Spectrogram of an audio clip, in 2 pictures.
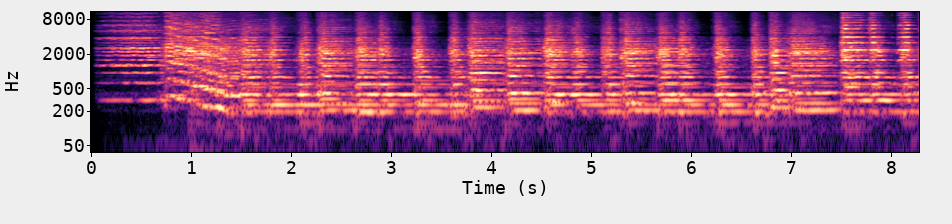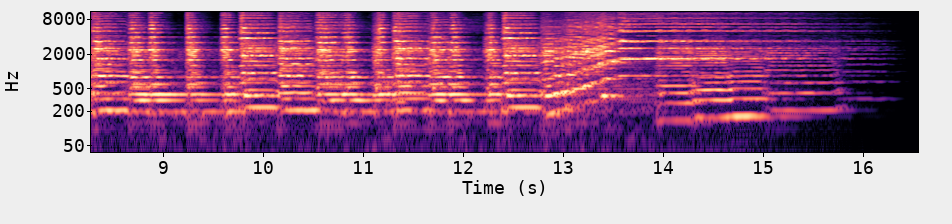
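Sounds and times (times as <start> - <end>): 
staccato kizami strings: 0.2 - 15.6.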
